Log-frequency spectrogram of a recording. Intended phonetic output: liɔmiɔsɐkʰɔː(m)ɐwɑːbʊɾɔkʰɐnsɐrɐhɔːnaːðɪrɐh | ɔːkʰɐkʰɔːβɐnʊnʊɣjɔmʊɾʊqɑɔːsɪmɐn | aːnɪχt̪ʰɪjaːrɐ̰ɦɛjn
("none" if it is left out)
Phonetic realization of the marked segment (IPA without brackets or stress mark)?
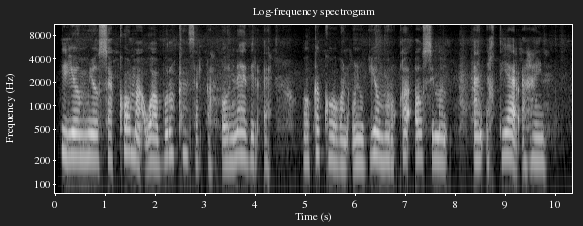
m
